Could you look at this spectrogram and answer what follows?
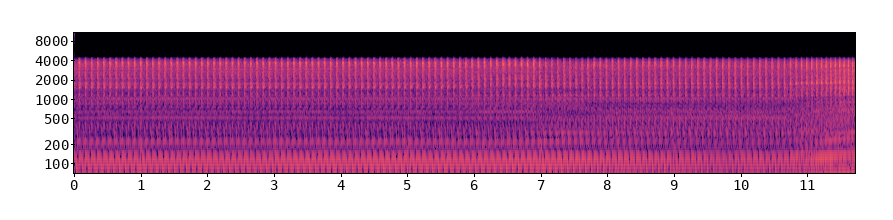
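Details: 2002 Subaru Impreza WRX boxer engine idling and blipped: deep, steady rod knock growing louder with revs, from oil starvation on Mobil 1 5W-30; short block later replaced with an EJ257 and new oil pump.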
